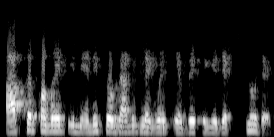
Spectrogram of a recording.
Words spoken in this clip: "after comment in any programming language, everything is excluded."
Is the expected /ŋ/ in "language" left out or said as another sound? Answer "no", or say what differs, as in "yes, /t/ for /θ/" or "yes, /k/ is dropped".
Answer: yes, /ŋ/ is dropped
